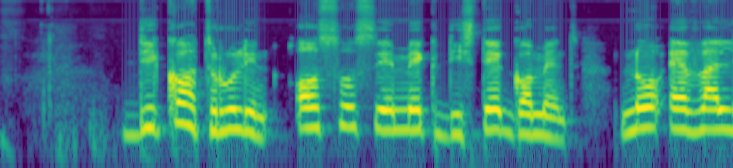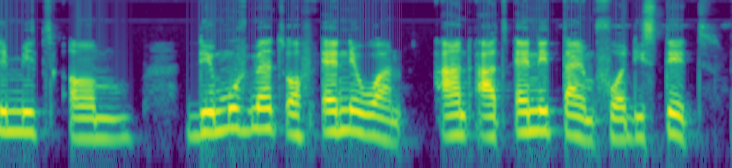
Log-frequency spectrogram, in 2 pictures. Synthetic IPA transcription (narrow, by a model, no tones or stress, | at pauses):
dikʰɔtɹulĩn | ɔlsosemekdistet̚ɡɔvmɛ̃nt | noʔɛvalimitɔn | dimuvmɛ̃ntʰɔfɛniwãn | ãndatɛnitãɪ̃mfɔdistet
